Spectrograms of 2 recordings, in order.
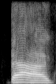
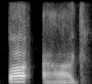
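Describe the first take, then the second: First: The consonant blends straight into the vowel. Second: An extra schwa follows the first consonant. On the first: The speaker calls it right. "instead of bag" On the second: The speaker calls it wrong. "we add a schwa sound"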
